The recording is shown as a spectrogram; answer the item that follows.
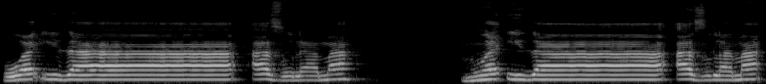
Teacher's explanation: چھوٹا مد ہے کیونکہ حمزہ دوسرے کلمے میں ہے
